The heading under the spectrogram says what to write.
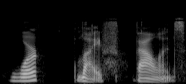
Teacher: Work life, you're not going to hear the K.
